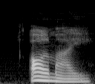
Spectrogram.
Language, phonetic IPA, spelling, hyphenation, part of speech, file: Hungarian, [ˈɒlmaːji], almái, al‧mái, noun, Hu-almái.ogg
- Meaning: third-person singular multiple-possession possessive of alma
